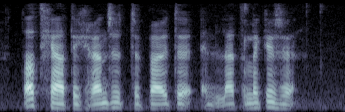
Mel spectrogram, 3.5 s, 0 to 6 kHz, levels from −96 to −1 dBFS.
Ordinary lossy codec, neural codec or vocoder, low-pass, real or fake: MP3, 48 kbps; none; 5.4 kHz; real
